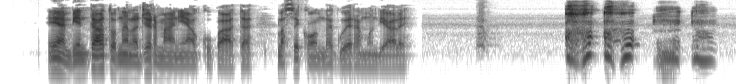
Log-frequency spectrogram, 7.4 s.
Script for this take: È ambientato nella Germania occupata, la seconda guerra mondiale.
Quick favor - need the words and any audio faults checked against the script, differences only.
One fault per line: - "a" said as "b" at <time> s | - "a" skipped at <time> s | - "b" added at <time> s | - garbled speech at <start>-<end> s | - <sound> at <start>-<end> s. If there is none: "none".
- bark at 4.8-5.0 s
- throat clearing at 5.6-7.2 s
